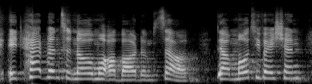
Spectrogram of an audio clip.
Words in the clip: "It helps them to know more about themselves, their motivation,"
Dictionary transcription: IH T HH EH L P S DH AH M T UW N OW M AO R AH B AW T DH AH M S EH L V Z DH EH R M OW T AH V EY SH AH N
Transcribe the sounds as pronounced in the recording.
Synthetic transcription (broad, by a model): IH T HH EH P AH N T UW N OW M AO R AH B AW T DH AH M S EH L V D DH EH M OW T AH V EY SH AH N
